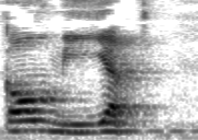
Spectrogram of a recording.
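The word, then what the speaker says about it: قومیت: কেন বলি নাই, কারণ কওমিয়াত এটা মুয়ান্নাস, কওম, ঠিক আছে, এটা জন্য আমি কি বলছি। ওকে, তাহলে বলতেছে যে আপকি কৌমিয়ত, কৌমিয়ত, ঠিক আছে, কৌমিয়ত, কৌমিয়ত। মিয়াত উচ্চারণটা কওমিয়াত। आपकी কওমিয়াত क्या है, আপনার জাতীয়তা কি?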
